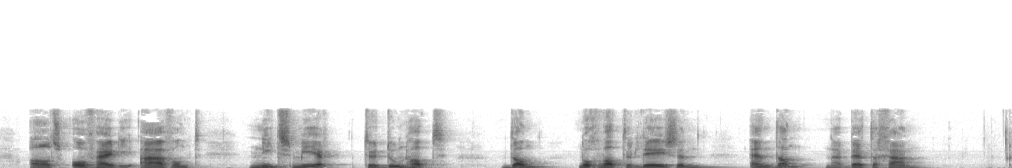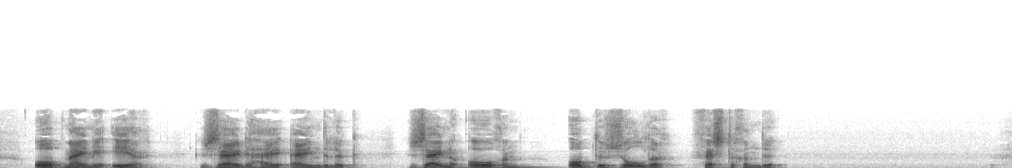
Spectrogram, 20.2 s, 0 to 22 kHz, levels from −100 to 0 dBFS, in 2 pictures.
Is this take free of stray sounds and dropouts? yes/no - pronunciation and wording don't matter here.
yes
